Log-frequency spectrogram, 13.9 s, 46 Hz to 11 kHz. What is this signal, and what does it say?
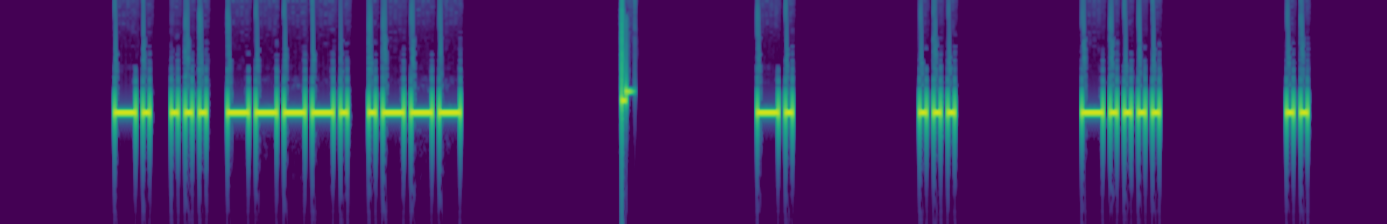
Morse code, heard as a keyed tone, about 17 wpm, spaced as for 9 wpm, 700 Hz. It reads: NS9J NS6I
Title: USA Call Signs - 4 Characters - 6x Character Spacing - 17wpm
